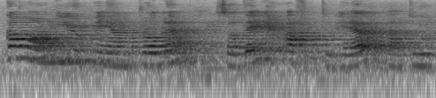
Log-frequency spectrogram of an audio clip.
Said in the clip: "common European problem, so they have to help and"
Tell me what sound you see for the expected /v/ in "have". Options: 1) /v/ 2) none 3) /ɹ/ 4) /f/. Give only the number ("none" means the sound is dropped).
4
